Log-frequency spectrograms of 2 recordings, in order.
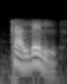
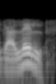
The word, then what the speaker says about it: Calel: que decir algo, que el nombre correcto es Copán Calel, con Q o con C, ya que ese es el nombre y la forma más cercana a la pronunciación. Después se pasará al español o al castellano a la versión ya de Galel, pero en realidad el nombre original es Calel, y así aparece también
